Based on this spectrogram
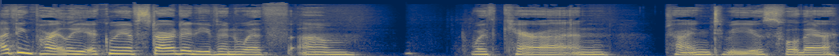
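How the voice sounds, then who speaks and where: A woman with a fairly low pitch speaks at a moderate pace, with ordinary pitch variation and an ordinary speaking voice. The recording is very clean, with a silent background. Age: 40s. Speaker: guest, friend of the late author. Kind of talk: casual chat. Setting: studio.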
